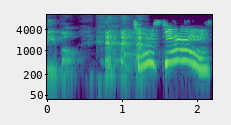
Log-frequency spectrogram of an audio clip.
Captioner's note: laughs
